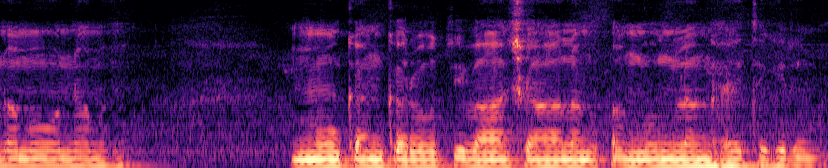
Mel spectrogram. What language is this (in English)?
Portuguese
